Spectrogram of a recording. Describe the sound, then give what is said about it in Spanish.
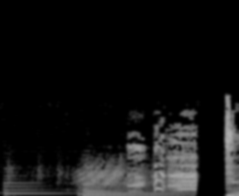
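A rooster crows loudly, a long harmonic cock-a-doodle-doo rising and wavering for about two seconds, then cutting off before a brief final burst. “gallo!”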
